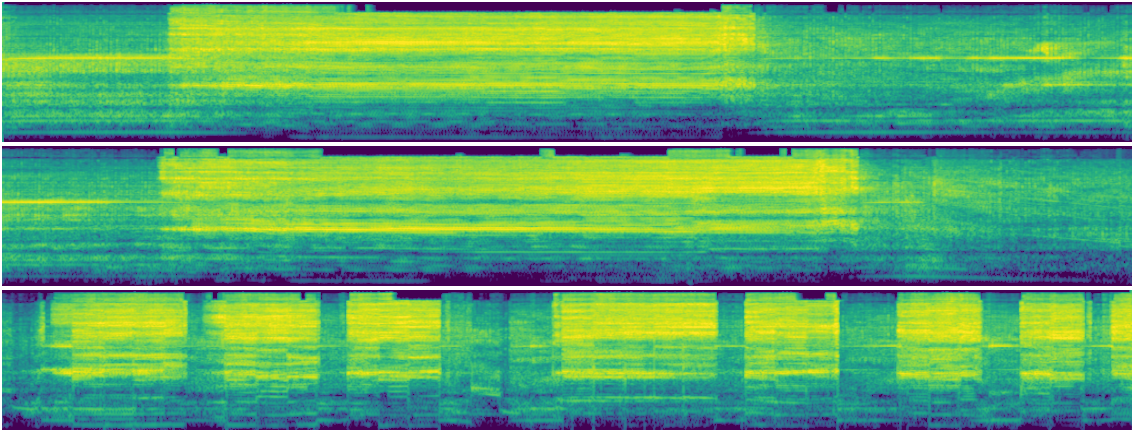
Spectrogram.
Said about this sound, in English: So I'm going to use my cutoff wheel to cut it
